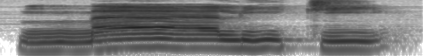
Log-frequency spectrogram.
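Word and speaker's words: مَالِكِ: A A Ma, nah tidak masuk hidung. Jangan langsung mim ma, nah masuk hidung jadinya. Seperti itu ya, nah ini dasar sekali teman-teman. Nah maka ketika mim fathah dan panjang maka dia harus sempurnakan mad thobi'inya.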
